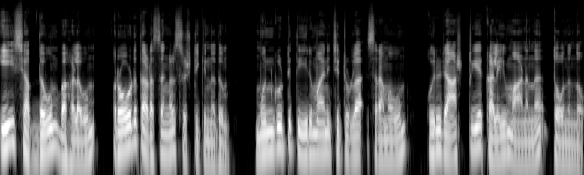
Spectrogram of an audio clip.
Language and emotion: Malayalam, neutral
